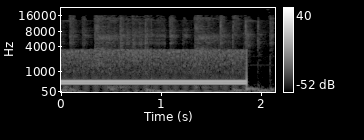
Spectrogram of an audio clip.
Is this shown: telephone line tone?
yes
